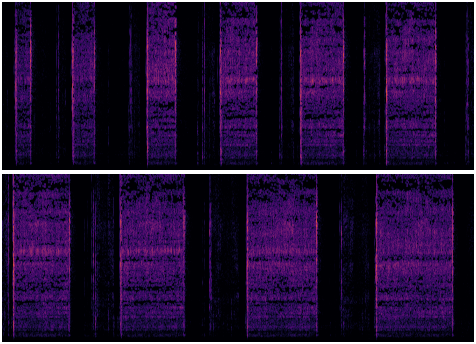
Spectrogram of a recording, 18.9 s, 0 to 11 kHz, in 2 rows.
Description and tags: In an antique store in LaConner, Washington I saw a old black desk rotary dial telephone. I dialed the numbers 1 through 0 and recorded them on my cell phone. It's a fairly clear recording and different from the other rotary dial sounds here. I rolled off the low end a bit to get rid of some ambient noise in the store.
